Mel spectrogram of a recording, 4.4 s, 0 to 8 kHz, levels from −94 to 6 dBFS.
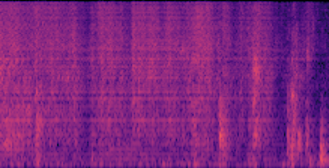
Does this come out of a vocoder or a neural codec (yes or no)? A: yes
